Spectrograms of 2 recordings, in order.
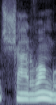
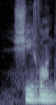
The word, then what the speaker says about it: شیروان: که من شروان گفتم این به خاطر اشتباهی بود که من کردم در زمینه مطابقت دادن تلفظ ها که متاسفانه از اولین منبعی که به دست آورده بودم استفاده کردم ولی بعدا رفتم تلفظ دقیقش رو حتی در زبان آذربایجانی چک کردم و دیدم که شیروان درسته از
